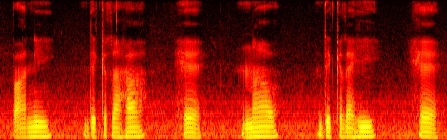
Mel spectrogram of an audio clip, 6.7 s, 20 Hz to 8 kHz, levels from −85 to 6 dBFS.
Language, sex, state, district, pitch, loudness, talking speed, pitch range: Hindi, male, Uttar Pradesh, Jalaun, 105 Hz, -17 LUFS, 70 wpm, 100-105 Hz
